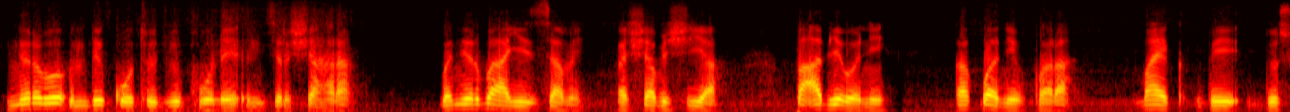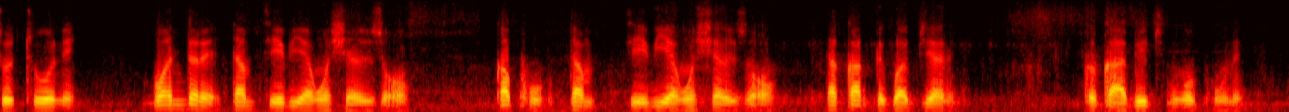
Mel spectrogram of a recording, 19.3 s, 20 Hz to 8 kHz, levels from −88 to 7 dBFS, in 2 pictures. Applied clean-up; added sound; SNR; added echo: neural separator model SepFormer DNS4.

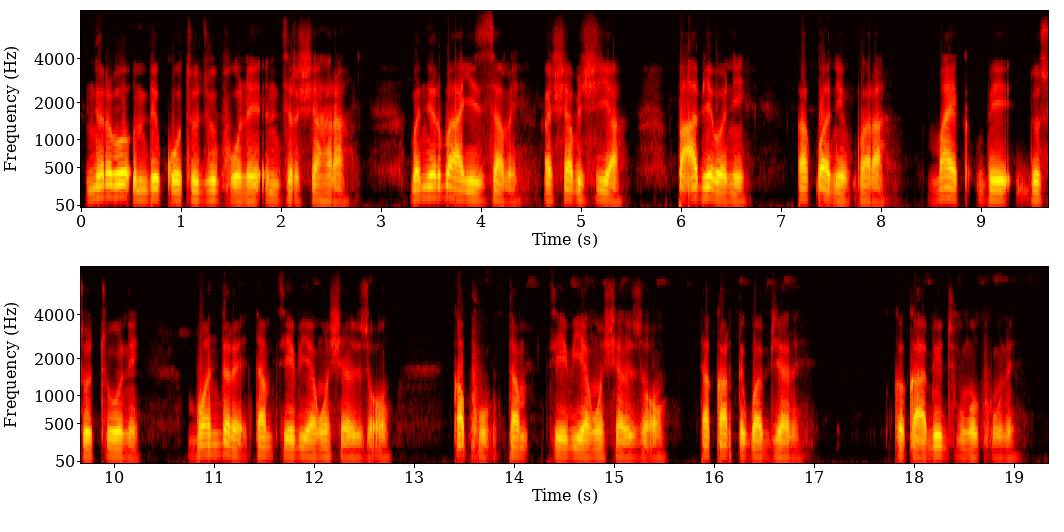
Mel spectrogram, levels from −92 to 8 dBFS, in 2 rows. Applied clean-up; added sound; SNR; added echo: none; none; none; none.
